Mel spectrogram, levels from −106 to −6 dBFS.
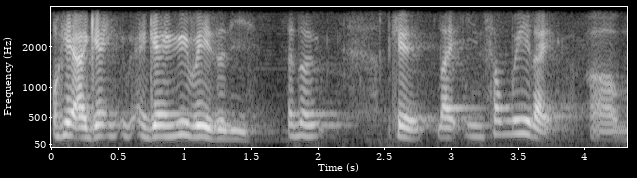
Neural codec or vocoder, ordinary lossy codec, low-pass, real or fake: none; none; 3.6 kHz; real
